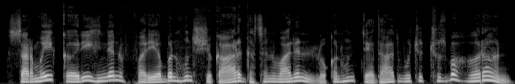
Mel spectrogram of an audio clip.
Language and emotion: Kashmiri, surprised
